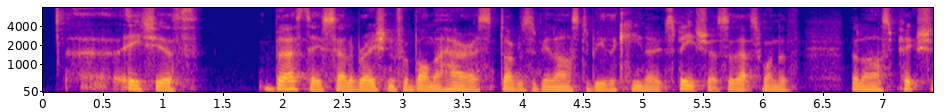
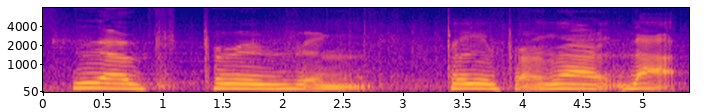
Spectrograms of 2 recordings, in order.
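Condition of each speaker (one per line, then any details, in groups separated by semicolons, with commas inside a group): No condition
Cerebral palsy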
